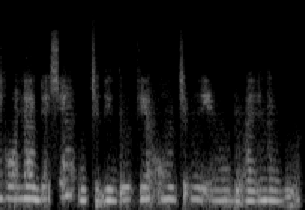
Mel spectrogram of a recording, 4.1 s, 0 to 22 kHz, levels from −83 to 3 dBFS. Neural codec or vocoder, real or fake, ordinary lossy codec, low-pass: codec, 44.1 kHz, 0.9 kbps, DAC; fake; Opus, 32 kbps; 19.8 kHz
